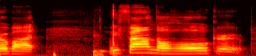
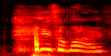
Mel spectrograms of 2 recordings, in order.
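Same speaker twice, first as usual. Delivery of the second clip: overjoyed; 10 semitones higher, slower than usual. Real, not acted. Overjoyed recognition.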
